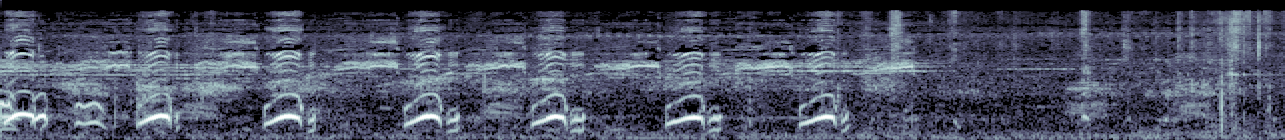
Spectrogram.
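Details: Koka pigeons at a farm in Bangladesh, among the country's largest Koka pigeon farms. A series of six arched, tonal notes, one per second, evenly spaced, then fainter background noise.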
